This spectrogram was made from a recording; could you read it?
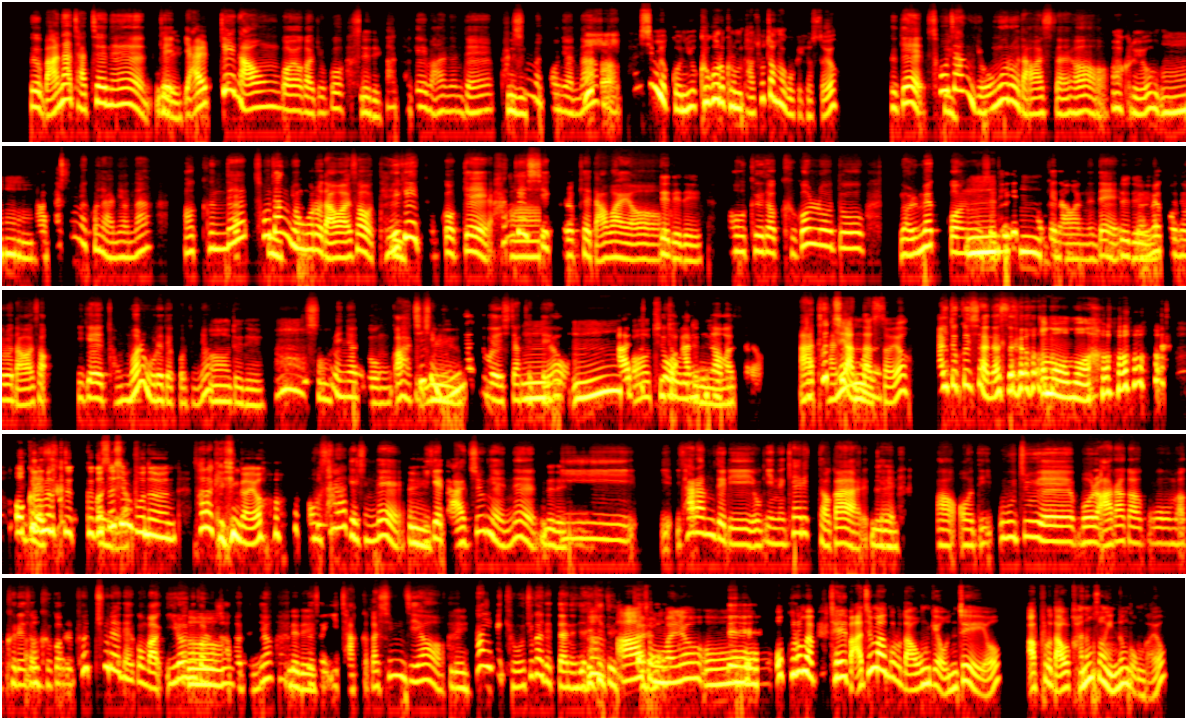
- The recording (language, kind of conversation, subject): Korean, podcast, 어렸을 때 가장 빠져 있던 만화는 무엇이었나요?
- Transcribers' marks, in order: gasp; other background noise; gasp; "년도" said as "년동"; laugh; laughing while speaking: "계신가요?"; laugh; gasp; laughing while speaking: "얘기도 있어요. 네"; laugh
